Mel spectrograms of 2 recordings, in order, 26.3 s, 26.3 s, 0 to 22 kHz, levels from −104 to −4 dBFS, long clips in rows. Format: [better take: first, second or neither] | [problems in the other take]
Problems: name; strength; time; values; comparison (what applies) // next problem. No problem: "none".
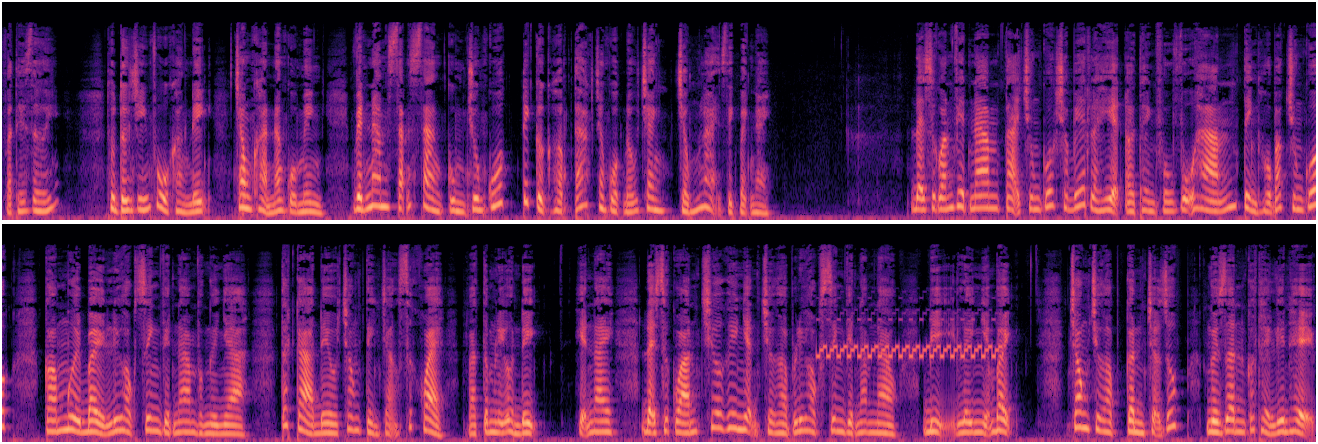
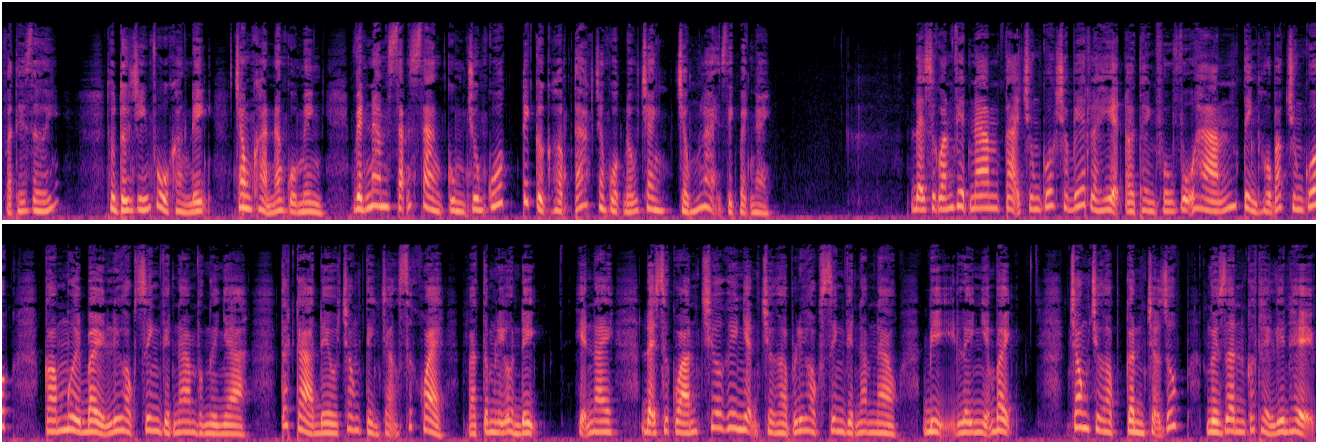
second | phone ringing; noticeable; from 21 to 23 s; peak 5 dB below the speech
